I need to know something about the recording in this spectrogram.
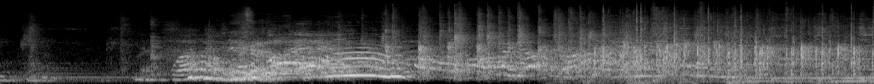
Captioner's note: applause; music with applause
